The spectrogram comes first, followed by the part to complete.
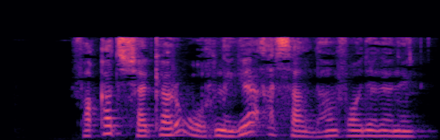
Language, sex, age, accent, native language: Uzbek, male, 35+, Toshkent shahri, Uzbek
